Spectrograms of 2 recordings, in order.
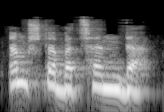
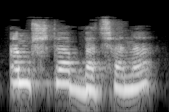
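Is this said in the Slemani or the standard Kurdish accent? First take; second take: standard; Slemani. First: The d sound is pronounced, standard style. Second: The d sound is dropped, Slemani style. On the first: "in Kurdish standard we say amshta bachanda" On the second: "we say amshta bachana in Slemani"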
